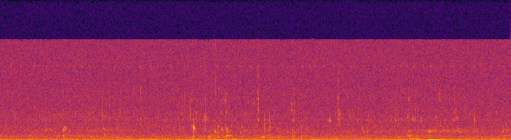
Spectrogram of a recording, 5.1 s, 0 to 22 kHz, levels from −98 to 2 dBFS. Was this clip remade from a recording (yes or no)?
no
